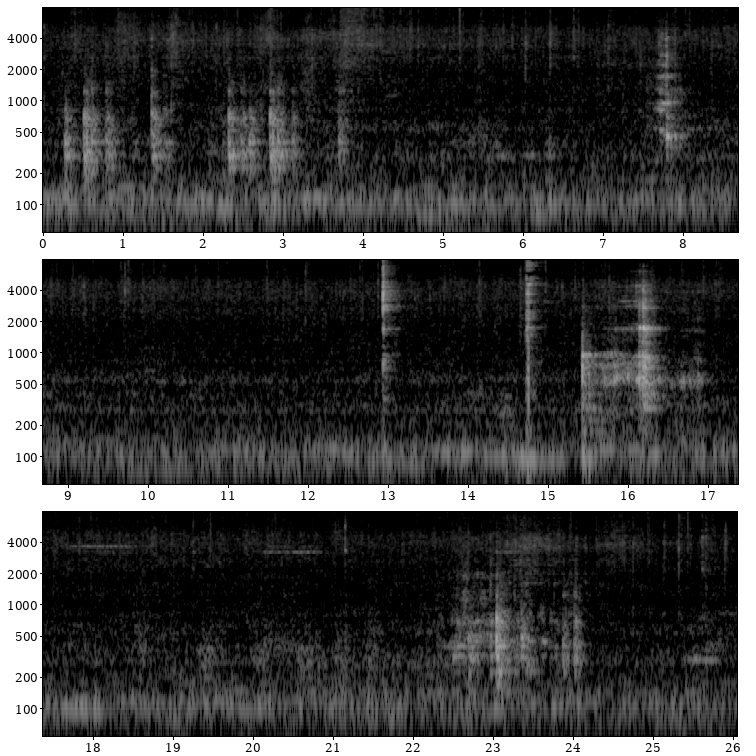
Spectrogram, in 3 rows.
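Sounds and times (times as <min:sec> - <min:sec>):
pancakes sizzling in oil: 0:00.0 - 0:26.0
metal spatula scraping pan: 0:07.5 - 0:08.1, 0:14.7 - 0:17.0, 0:22.3 - 0:24.2.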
